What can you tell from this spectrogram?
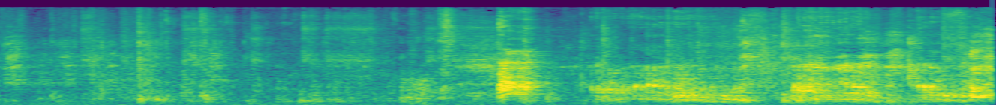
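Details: Lilly growls in play, trying to wrest a ball from her owner while the older, larger Tomy interferes. The growling starts quietly, then swells into a steady, grainy rumble over the final seconds, mixed with scuffling.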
